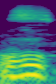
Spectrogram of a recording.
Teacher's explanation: you are simply making an S sound but your vocal folds are vibrating at the same time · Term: zed sound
